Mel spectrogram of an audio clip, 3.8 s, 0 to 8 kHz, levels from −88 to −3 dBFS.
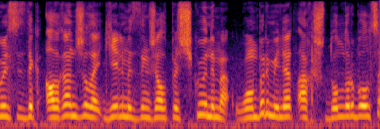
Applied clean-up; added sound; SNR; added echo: none; none; none; none.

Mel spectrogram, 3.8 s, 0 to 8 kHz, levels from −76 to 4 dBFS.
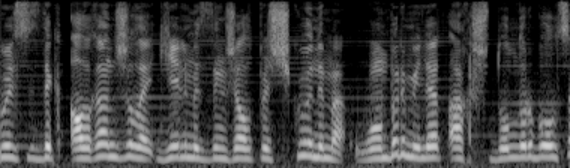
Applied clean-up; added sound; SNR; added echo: neural separator model SepFormer DNS4.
